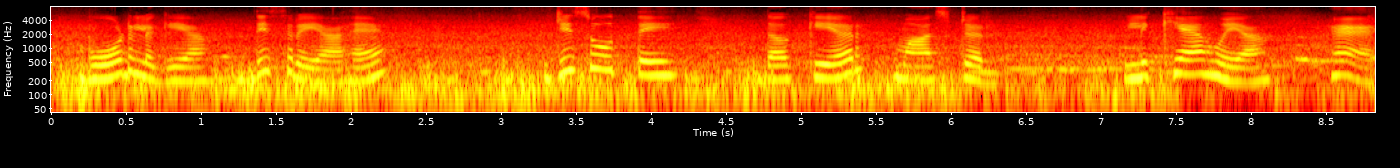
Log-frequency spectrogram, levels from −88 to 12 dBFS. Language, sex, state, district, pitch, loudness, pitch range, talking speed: Punjabi, female, Punjab, Kapurthala, 235 Hz, -14 LUFS, 205-270 Hz, 90 wpm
